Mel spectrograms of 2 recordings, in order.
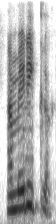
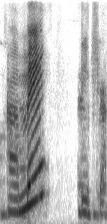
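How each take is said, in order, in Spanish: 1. El acento está en la penúltima sílaba. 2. El acento está en la segunda sílaba. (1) "digo que es una palabra grave... está en la penúltima sílaba" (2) "su mayor fuerza de voz está en la antepenúltima sílaba"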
